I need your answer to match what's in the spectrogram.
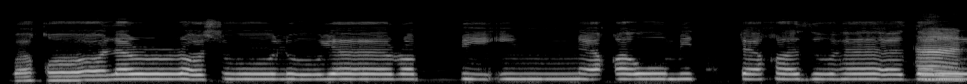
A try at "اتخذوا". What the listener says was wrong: Takhazu panjang. 2 harakat.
